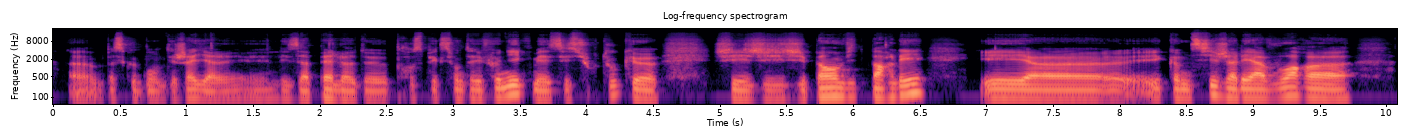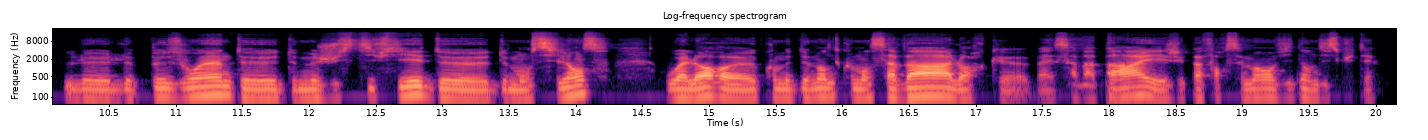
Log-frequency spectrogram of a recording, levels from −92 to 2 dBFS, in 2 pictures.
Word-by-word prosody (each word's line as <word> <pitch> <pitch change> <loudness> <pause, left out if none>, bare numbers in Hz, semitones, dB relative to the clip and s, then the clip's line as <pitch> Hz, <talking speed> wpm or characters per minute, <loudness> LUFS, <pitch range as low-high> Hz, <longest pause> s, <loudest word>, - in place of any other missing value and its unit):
Heu, - - -7
parce - - -2
que, - - -12
bon, 85 - -9
déjà, 95 +4 -2
il 90 - -5
y - - -1
a 80 - 0
les 85 +1 -10
appels 85 -1 -2
de 80 +1 -8
prospection - - -9
téléphonique. 105 +8 -2
Mais 85 -2 -1
c'est - - -4
surtout 120 - -6
que 90 -8 -1 0.4
j'ai 90 -2 -3
j'ai 85 +1 -1
j'ai 85 +2 -1
pas 105 - +2
envie 105 -1 +4
de 105 - -39
parler 110 +8 +2 0.4
et 95 0 +1
heu 90 -1 +1
et - - -6
comme 95 -2 -4
si 125 - +3
j'allais 100 -3 +2
avoir, 100 +4 +3
heu, 90 -2 +4 0.5
le 90 -1 -4
le 90 -1 -9
besoin 105 +4 +2
de 95 -5 -1
de 90 - -12
me 90 0 -3
justifier 115 - -1
de 90 -4 -1
de - - -9
mon 85 -1 -4
silence, 115 +9 +2 0.4
ou 95 0 +2
alors, 100 +3 +6
heu, 90 -1 +1
qu'on - - -11
me 95 - -3
demande: 100 +3 -3
«Comment 95 -1 -4
ça 100 - +3
va?» 110 +3 +8
alors 90 -4 +1
que, - - -12
beh, - - -11
ça - - -4
va - - -6
pas 105 +4 +4
et 90 -3 -2
j'ai - - -6
pas - - -4
forcément 95 +1 -4
envie 95 0 -8
d'en 95 -1 -6
discuter. 90 - -7
95 Hz, 195 wpm, -24 LUFS, 90-105 Hz, 0.5 s, va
